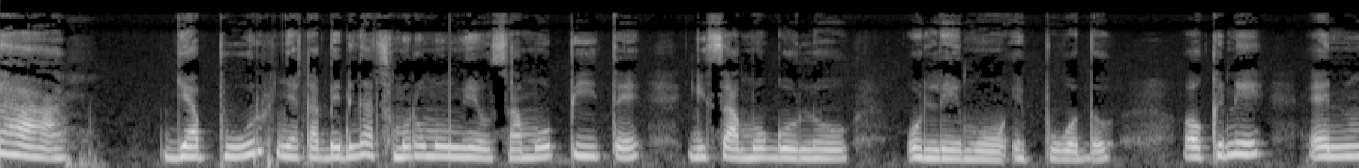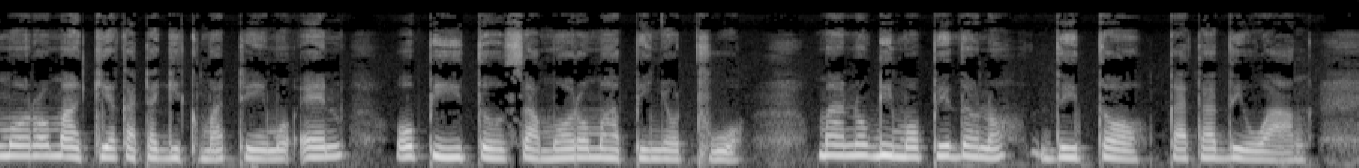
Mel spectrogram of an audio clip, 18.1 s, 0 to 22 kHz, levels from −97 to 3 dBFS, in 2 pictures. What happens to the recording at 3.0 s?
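At 3.00 s there's a single sharp click in the speech. It's likely dropped samples: well under a millisecond of the stream goes missing, so the waveform jumps straight to a later value. Nothing audible is lost, just that one tick.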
